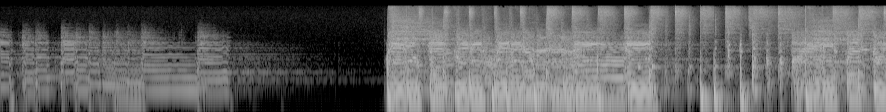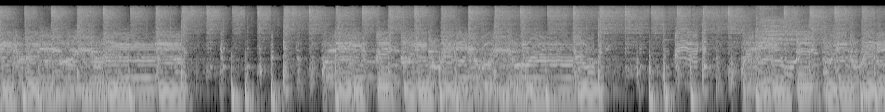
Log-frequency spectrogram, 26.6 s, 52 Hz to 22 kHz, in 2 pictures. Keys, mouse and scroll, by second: 1.4 click, 2.1-9.7 drag, 11.0 click, 12.1 Tab, 13.1 p, 15.2-15.6 scroll up 3, 15.6 Tab, 16.2 click, 17.6-20.2 drag, 21.0-22.8 drag, 23.5-25.2 drag, 25.9-26.5 drag.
